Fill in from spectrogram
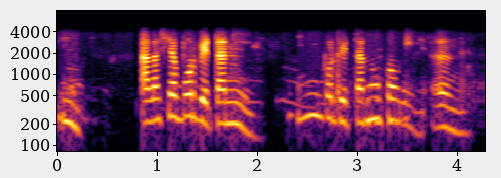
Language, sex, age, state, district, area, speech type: Bodo, female, 30-45, Assam, Baksa, rural, conversation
